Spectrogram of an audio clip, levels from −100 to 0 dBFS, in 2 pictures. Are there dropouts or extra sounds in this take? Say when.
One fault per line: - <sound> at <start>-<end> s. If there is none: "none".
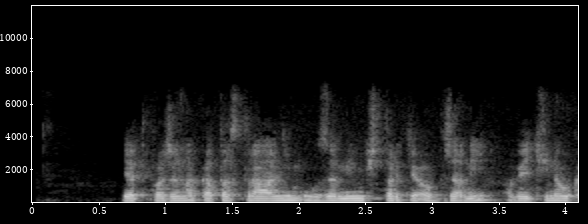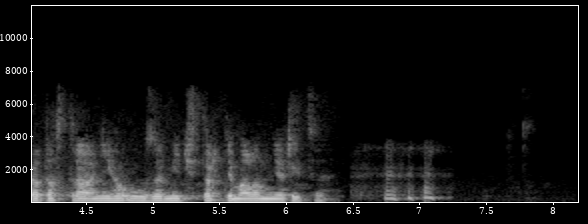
- laugh at 6.5-7.3 s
